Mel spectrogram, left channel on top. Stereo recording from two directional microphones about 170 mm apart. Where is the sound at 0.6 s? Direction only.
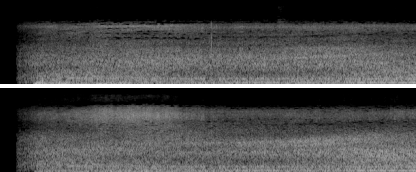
50° left (ahead or behind).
